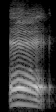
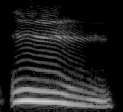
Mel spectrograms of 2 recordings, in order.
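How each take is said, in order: First: A short 'eh' vowel, as in elephant. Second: A long 'ee' vowel, as in eagle. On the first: "When we say elephant, it becomes E" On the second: "When you say eagle, it becomes E"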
